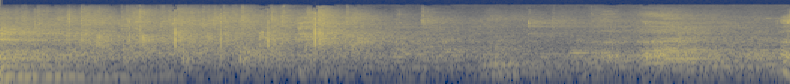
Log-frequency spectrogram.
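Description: Audience at an Urdu mushaira in Kolar claps to welcome a poet to the microphone, a steady wash of hand-clapping from a crowd with some murmuring, moderately loud throughout.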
